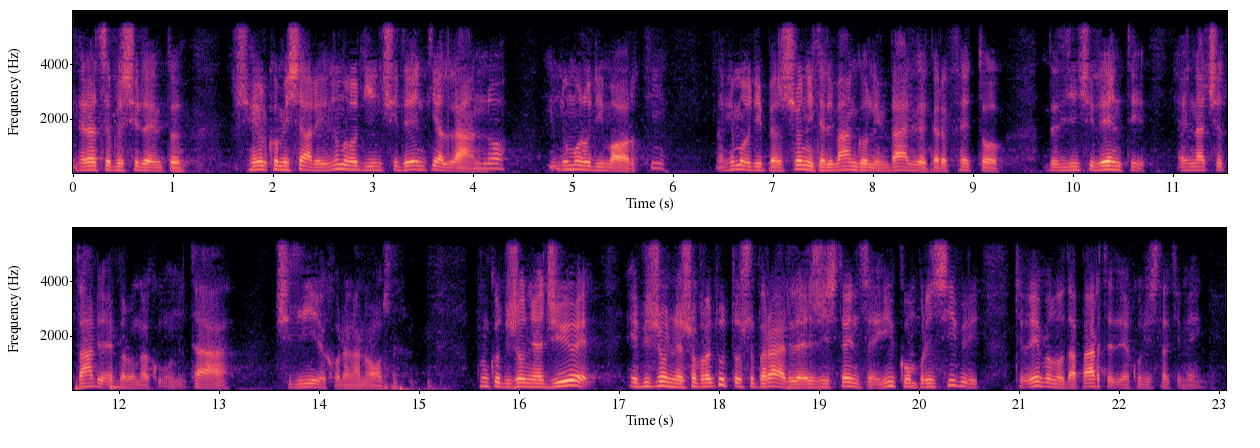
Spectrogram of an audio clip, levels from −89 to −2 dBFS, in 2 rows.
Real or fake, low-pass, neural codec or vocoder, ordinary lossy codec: fake; 5.4 kHz; codec, 24 kHz, 0.9 kbps, WavTokenizer, medium speech release version 1; none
